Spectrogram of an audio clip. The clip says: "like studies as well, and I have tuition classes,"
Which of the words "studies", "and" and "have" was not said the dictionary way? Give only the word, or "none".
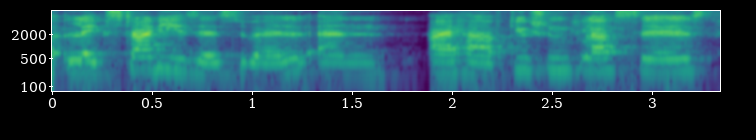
none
